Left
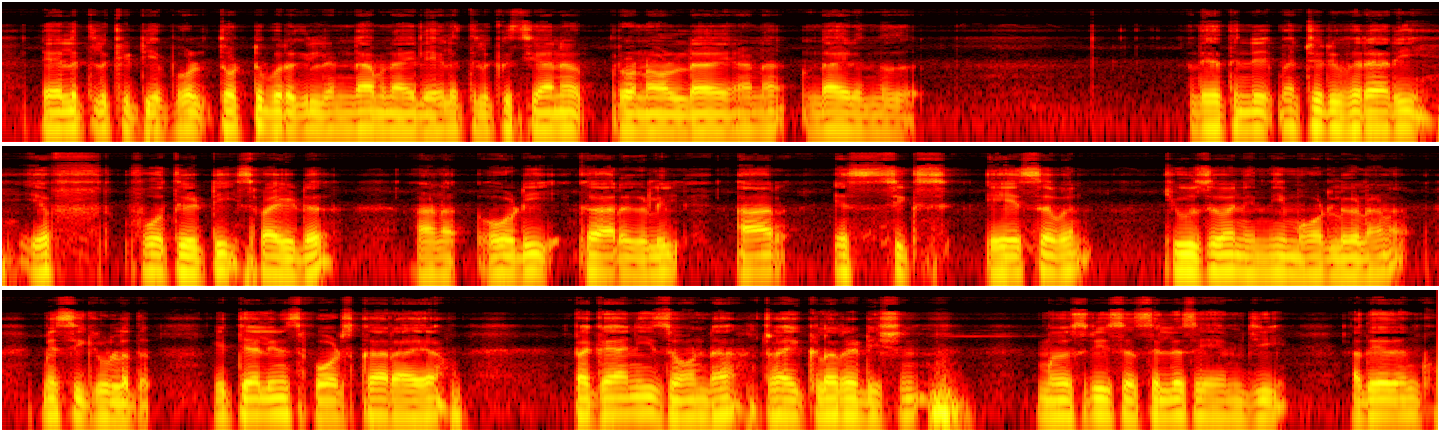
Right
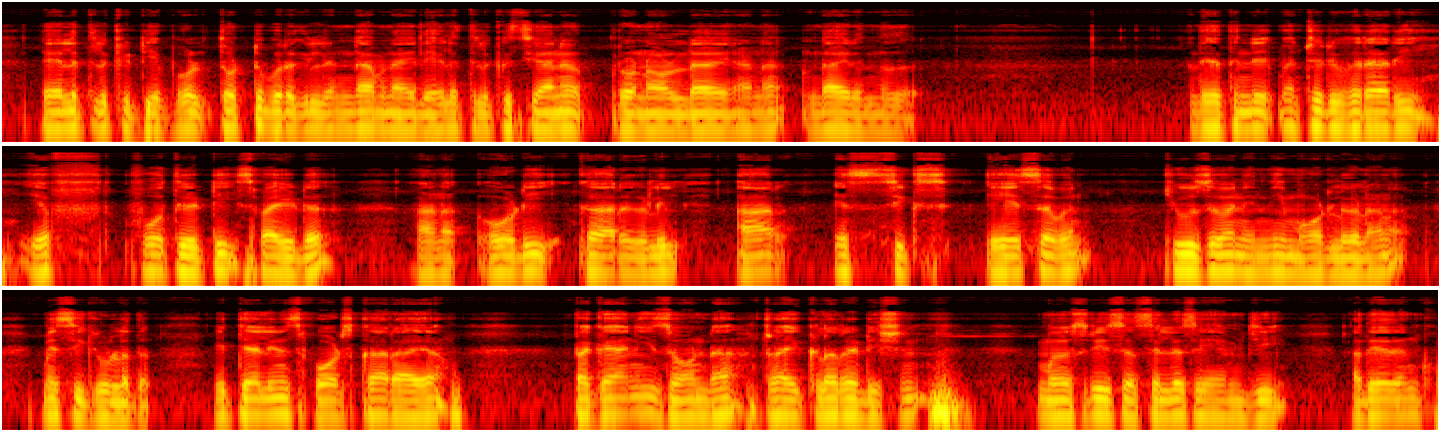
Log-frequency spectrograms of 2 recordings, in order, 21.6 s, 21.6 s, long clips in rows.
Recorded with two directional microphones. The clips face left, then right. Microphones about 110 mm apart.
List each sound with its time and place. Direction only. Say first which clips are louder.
0.2 s speech: left 4 dB; 40° left (ahead or behind)
5.9 s speech: left 3 dB; 40° left (ahead or behind)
